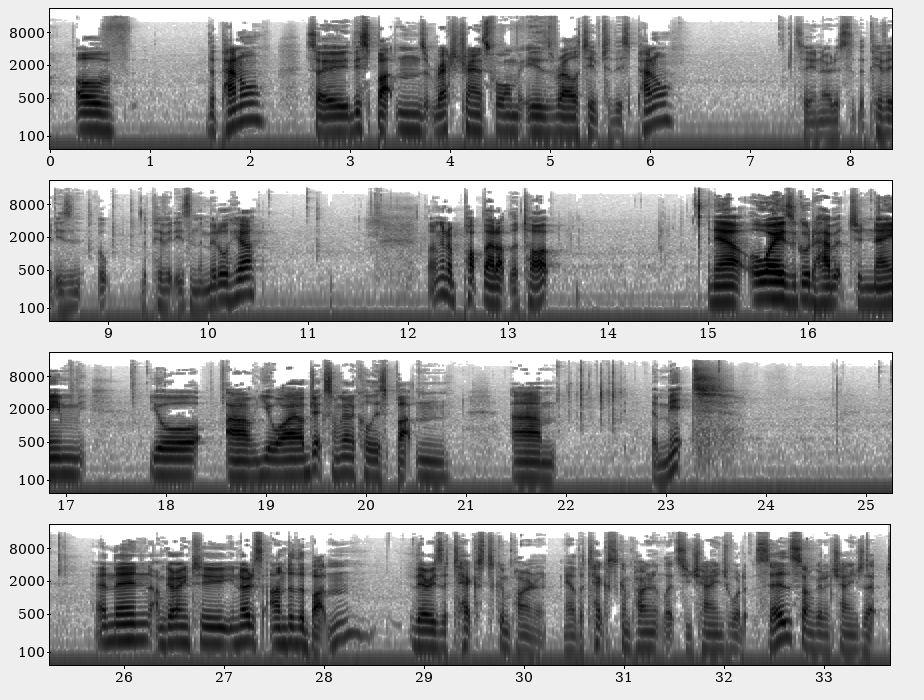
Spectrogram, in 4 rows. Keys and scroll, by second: 9.2 ctrl+z, 18.4 space, 19.9 -, 20.1 space, 21.6-22.9 typing, 23.4 Return, 33.5-33.6 typing.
